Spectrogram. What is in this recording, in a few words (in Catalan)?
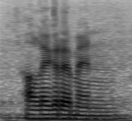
"alegrement", Catalan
